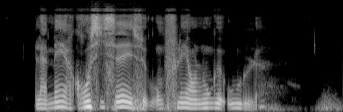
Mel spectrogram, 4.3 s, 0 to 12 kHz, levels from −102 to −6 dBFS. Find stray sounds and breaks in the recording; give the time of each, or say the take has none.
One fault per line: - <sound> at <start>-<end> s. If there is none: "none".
none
